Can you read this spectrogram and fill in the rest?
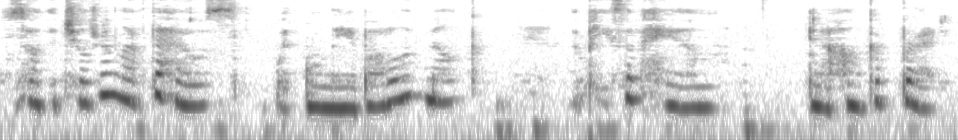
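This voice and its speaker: A woman reading a fairy tale aloud as ASMR in a soft, breathy whisper, gentle and careful with her words. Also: a little high, unhurried, poor audio. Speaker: storyteller and ASMR host.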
